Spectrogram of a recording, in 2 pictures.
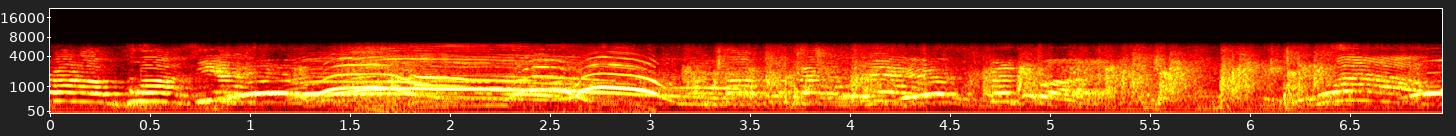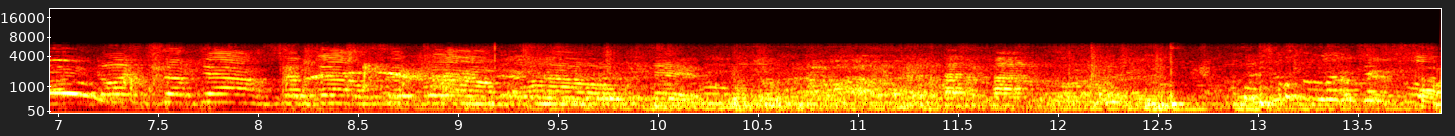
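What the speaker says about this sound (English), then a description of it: "Give Alex a round of applause." A circus sideshow crowd claps, whoops and cheers after a bed-of-nails stunt, with loud excited voices rising and falling over scattered clapping throughout.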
